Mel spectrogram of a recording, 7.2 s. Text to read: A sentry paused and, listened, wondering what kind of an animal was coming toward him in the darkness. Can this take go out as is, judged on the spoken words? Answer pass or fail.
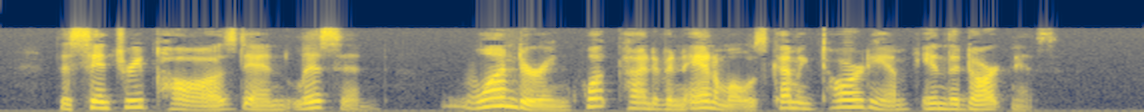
fail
